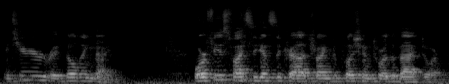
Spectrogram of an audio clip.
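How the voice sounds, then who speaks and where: A man's voice: on the high side, lively intonation, fairly quick, a little mellow. A man reading scripted stage directions as narrator at a table read. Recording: echoey room, distant mic.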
